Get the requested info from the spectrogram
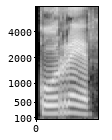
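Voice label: to run, Spanish, female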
